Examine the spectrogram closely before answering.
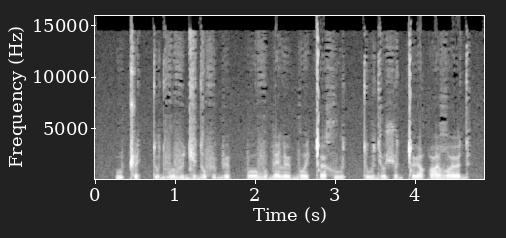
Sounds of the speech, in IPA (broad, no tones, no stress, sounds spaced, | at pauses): u ǁ ʏ tː u d v ʊ v ʏ d͡ʑ ʏ d o f ʏ b ø pː o v ʊ b ɛ l ø b o ɪ̯ ǀ œ x u tː u d ʏ ʊ̯ ʃ ʊ d ǀ ø ɪ̯ qʷ œ ɪ̯ ʁʷ œ d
